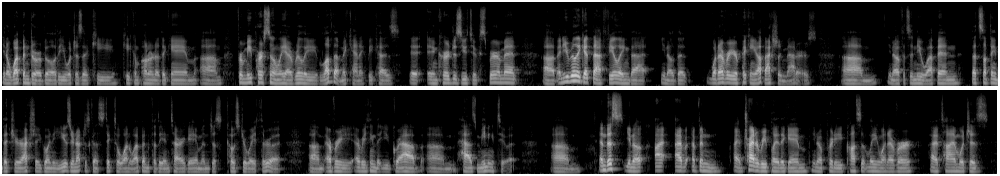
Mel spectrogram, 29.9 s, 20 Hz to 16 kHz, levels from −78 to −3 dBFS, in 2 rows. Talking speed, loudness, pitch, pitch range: 235 wpm, -32 LUFS, 110 Hz, 105-120 Hz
